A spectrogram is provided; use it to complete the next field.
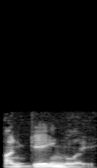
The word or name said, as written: ungainly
